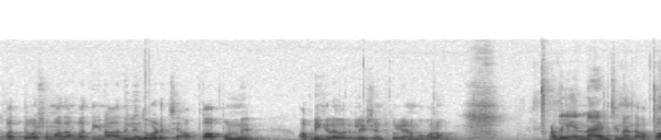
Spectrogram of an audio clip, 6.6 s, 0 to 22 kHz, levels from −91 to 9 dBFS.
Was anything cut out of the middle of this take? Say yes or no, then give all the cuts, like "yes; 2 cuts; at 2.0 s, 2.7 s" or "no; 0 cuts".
no; 0 cuts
